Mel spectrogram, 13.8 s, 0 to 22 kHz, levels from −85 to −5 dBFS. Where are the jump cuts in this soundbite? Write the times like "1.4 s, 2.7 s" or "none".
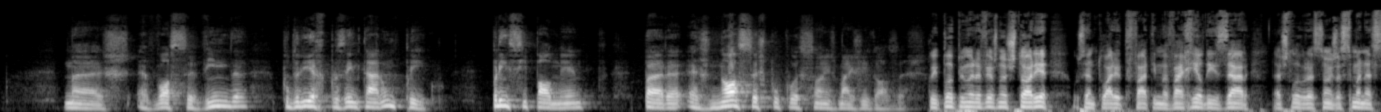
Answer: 9.3 s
